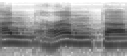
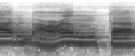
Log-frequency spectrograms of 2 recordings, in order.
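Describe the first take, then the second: Both takes have the same delivery.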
